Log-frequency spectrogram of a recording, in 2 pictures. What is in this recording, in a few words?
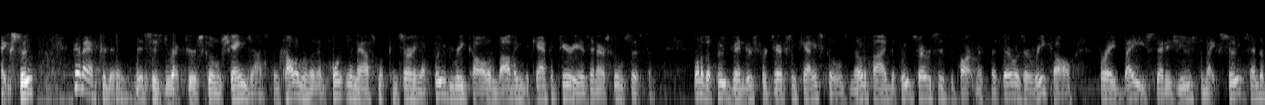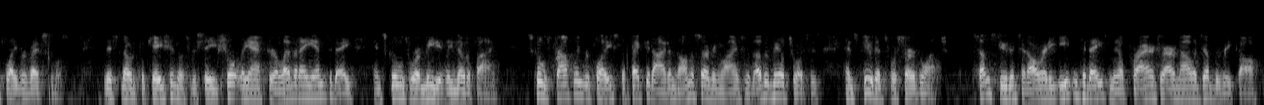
voicemail; nd harvest food bank; crisis mode amid covid 19 concerns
